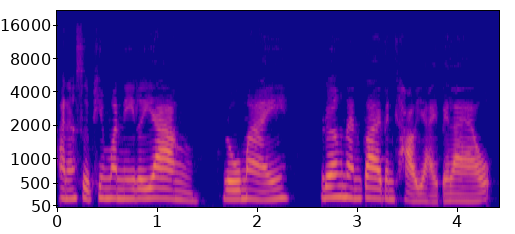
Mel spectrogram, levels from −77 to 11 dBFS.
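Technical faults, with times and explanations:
No technical faults can be heard anywhere in this speech recording.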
